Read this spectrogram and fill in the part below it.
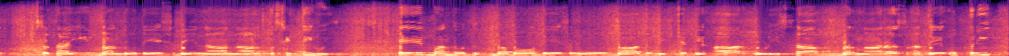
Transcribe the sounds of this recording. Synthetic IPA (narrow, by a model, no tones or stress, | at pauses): sət̪ʰaːiːbãːnd̪oːd̪eːʃd̪eːnaːnaːlpəɾəsɪd̪iːɦoːiː | eː | əbãːd̪eːʃnũːbaːd̪ʋɪt͡ʃbɪɦaːɾoːɽiːsaːbəɾnaːɾəsət̪eːʔʊt̪ːəɾiː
